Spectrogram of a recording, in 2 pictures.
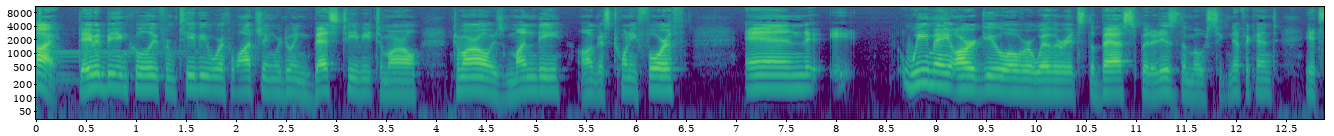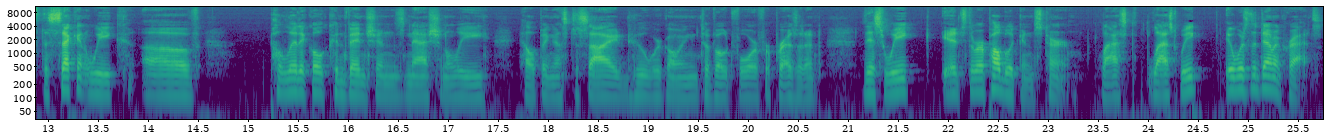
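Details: Adult male speaker; normal speech.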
